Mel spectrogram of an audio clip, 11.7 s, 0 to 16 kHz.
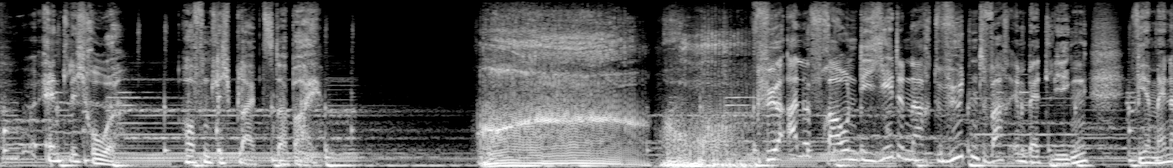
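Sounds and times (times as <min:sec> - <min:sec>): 
speech: 0:00.5 - 0:03.5, 0:07.7 - 0:11.7
loud snoring: 0:04.7 - 0:07.6.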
